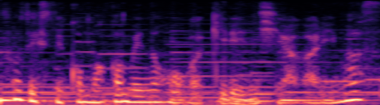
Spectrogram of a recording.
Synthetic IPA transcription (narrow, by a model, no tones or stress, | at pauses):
so̞ːd̪e̞sɨ̥ne̞ko̞makame̞no̞ɦo̞̰ːɡa̰kʲiɾe̞̰ɲ̟iɕiaɡaɾʲimasɨ̥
